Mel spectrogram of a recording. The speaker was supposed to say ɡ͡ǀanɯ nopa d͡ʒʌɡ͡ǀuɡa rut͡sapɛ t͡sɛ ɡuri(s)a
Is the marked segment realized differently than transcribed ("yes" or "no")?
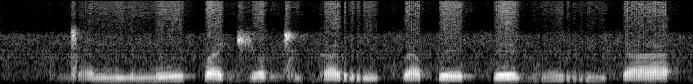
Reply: no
